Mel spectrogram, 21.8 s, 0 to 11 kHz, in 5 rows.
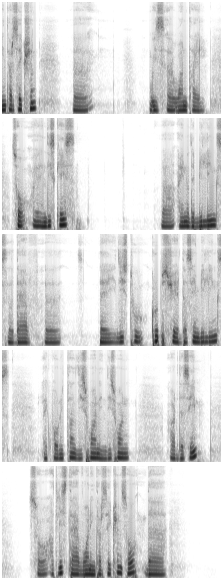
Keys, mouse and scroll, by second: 3.1 click, 5.1 scroll up 2, 8.2 click, 9.1 click, 10.4-13.6 middle drag, 14.0 click, 15.2 click.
